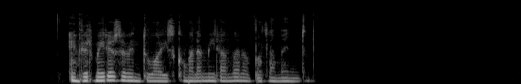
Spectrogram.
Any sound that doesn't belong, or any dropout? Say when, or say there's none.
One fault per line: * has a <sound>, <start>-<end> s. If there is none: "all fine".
all fine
